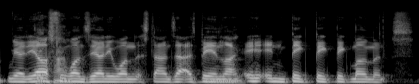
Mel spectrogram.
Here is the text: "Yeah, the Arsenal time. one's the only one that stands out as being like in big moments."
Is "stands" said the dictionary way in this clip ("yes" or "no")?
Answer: yes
